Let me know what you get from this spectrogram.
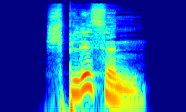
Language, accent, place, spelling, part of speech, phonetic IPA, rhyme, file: German, Germany, Berlin, splissen, verb, [ˈʃplɪsn̩], -ɪsn̩, De-splissen.ogg
- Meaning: inflection of spleißen: 1. first/third-person plural preterite 2. first/third-person plural subjunctive II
